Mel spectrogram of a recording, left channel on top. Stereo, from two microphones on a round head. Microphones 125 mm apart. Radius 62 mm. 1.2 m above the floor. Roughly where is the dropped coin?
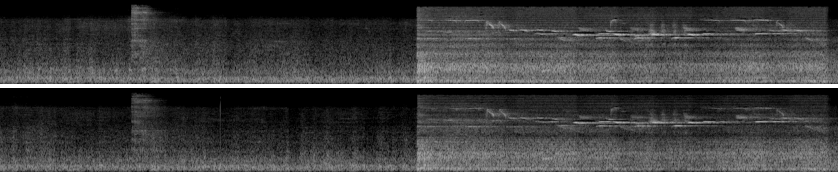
Left.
